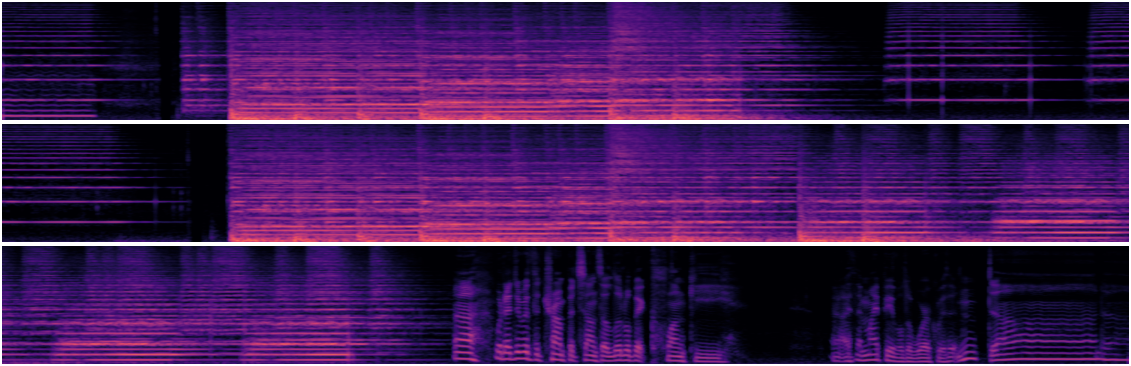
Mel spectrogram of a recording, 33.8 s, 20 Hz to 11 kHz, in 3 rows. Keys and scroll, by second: 1.5 space, 7.2 space, 13.1 space, 25.8 space.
